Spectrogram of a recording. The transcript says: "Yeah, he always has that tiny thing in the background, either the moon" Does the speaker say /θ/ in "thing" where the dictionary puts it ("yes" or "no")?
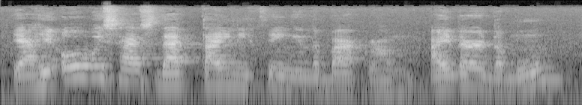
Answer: yes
